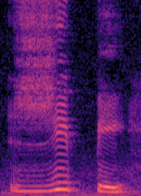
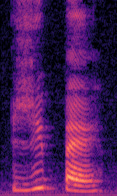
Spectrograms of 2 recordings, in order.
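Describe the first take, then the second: First: The final vowel sounds like i. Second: The final vowel sounds like e. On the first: The speaker calls it right. "ele passou a ter o som da vogal I" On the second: The speaker calls it wrong. "Jipe não se lê jipé"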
